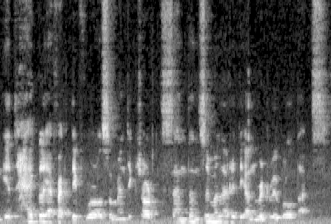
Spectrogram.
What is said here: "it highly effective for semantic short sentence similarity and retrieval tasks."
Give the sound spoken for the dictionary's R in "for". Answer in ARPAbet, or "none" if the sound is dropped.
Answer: L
